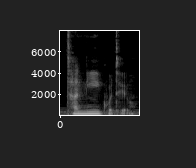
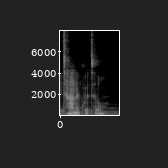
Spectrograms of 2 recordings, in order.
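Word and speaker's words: Taniquetil: it should be pronounced tani quito to neuqua to uh with knee being the emphasis um but you will often hear me say tanakwitil um where i put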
